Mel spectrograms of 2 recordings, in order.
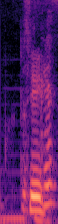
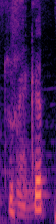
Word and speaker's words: Tusquets: Y es de la editorial Tusquets. – Sí. – Ahora sí pronuncio bien. – Tusquets. Sí, Tusquets.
